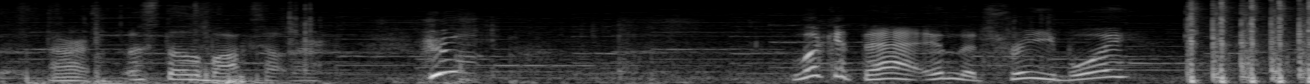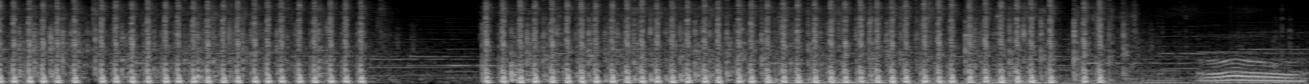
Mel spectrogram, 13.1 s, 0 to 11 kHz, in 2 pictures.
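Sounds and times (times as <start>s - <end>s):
paintball marker firing: 5.9s - 12.4s.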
